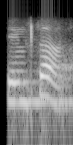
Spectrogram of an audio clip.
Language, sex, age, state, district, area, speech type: Odia, female, 18-30, Odisha, Jajpur, rural, conversation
